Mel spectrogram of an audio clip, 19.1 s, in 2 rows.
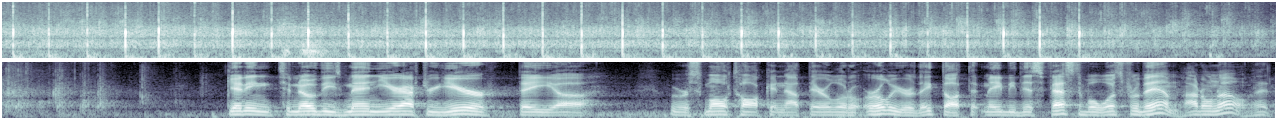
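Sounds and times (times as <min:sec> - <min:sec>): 
audience round of applause: 0:00.0 - 0:10.4
speech: 0:11.3 - 0:14.0, 0:14.6 - 0:19.0.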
